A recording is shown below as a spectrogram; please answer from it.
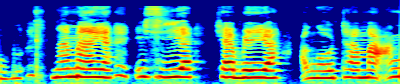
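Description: A toddler singing in about four short phrases of high, held notes, with brief pauses between them.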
